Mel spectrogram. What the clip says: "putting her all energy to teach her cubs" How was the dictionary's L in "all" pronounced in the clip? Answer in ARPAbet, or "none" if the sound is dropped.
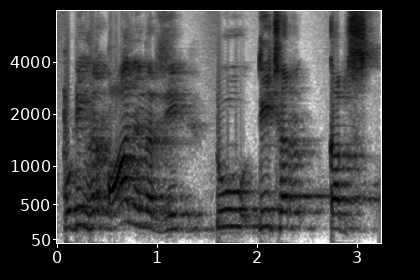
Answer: N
